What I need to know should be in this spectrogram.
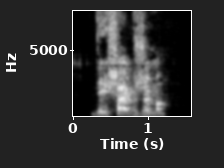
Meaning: plural of déchargement
- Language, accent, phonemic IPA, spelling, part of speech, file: French, Canada, /de.ʃaʁ.ʒə.mɑ̃/, déchargements, noun, LL-Q150 (fra)-déchargements.wav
